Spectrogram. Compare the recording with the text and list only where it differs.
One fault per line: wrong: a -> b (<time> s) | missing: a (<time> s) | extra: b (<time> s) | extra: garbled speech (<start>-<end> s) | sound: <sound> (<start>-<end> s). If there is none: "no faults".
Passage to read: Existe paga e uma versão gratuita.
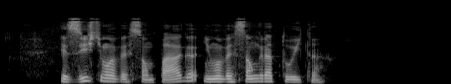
extra: uma versão (1.0 s)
